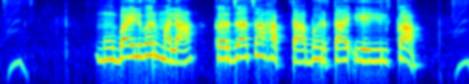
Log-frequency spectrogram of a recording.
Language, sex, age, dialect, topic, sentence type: Marathi, female, 31-35, Standard Marathi, banking, question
